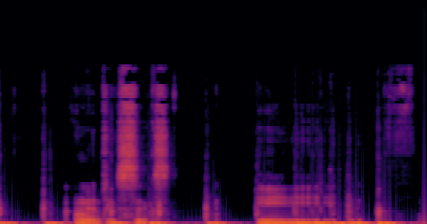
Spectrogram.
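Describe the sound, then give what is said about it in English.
Soft clicking keystrokes on a computer keyboard as someone types a number into a website, sounding under a person talking. “Let's see, I'm going to type it in here. I don't know if you guys are going to like this as much with me typing.”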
